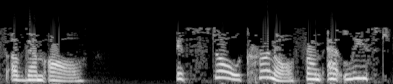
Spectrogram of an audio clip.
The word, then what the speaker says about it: colonel: Kernel is spelled C-O-L-O-N-E-L. So why do Americans say kernel as if it is spelled K-E-R-N-E-L?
